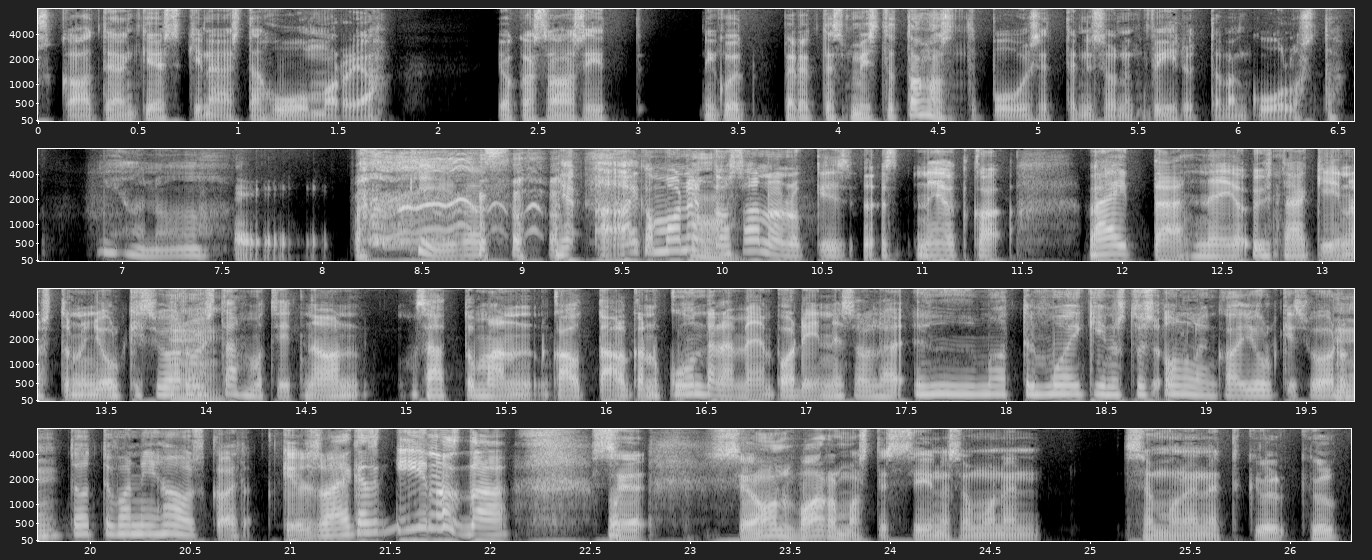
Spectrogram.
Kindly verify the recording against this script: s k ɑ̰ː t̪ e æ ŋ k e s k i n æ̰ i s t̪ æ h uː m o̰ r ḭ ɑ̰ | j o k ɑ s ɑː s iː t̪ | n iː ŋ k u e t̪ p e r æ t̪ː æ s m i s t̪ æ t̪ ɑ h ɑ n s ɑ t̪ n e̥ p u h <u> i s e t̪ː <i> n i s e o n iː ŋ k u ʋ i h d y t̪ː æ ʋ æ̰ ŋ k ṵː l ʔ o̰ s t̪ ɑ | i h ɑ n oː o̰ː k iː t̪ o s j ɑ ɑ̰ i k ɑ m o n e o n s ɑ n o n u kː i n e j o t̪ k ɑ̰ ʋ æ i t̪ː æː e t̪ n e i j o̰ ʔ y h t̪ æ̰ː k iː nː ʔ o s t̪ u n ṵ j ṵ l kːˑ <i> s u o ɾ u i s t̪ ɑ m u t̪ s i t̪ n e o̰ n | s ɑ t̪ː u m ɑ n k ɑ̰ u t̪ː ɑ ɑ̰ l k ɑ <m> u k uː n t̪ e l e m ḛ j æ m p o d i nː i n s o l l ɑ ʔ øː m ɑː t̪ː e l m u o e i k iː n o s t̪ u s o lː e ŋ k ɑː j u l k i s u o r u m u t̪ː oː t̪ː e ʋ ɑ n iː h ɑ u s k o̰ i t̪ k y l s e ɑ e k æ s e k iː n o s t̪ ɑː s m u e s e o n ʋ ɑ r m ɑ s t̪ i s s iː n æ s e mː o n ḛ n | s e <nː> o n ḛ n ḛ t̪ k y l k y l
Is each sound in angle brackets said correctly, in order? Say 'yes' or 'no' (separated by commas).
yes, no, yes, no, no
